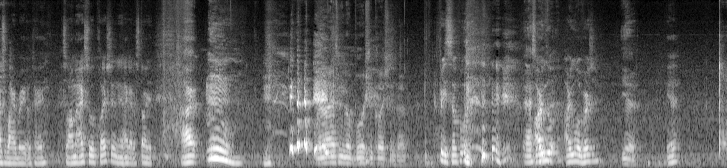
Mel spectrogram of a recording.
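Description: A young man talks and laughs close by with animation.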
